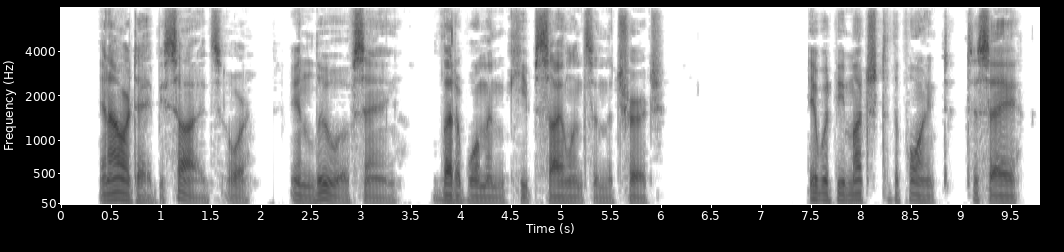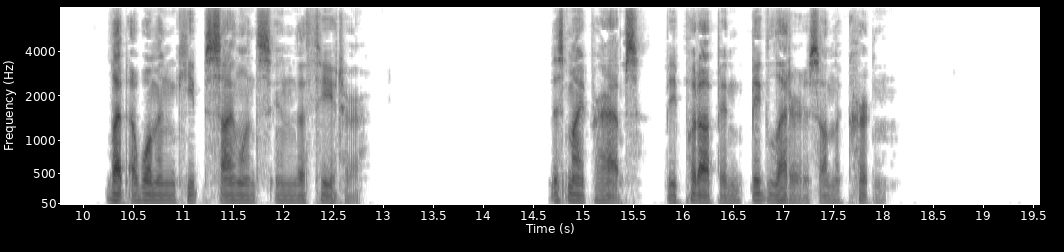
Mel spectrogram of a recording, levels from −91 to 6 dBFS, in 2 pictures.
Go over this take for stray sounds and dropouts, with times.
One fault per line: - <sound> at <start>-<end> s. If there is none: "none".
none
